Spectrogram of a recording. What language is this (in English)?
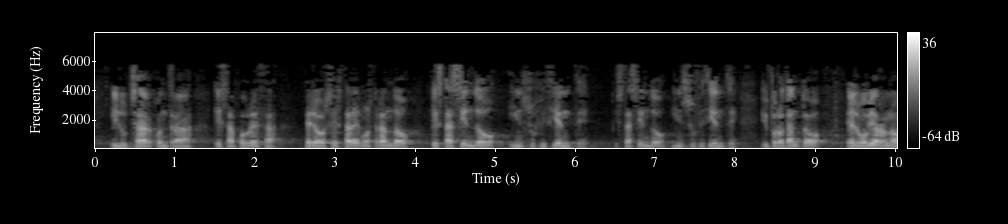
Spanish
